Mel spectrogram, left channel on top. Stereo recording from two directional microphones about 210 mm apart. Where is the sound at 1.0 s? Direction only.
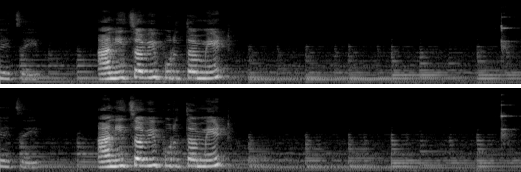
15° right (ahead or behind).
